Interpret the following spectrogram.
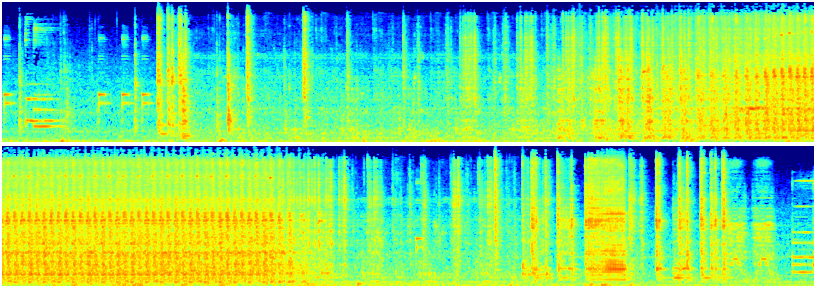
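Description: Multi-needle embroidery machine stitching chenille yarn: a rapid run of needle strokes that speeds up, runs fast and steady for several seconds, then slows to separate clicks.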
